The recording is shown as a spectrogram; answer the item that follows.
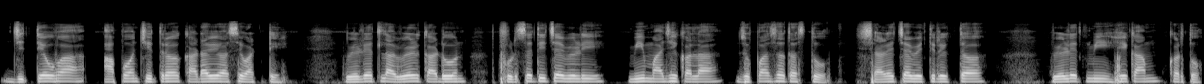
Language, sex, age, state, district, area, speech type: Marathi, male, 18-30, Maharashtra, Washim, rural, spontaneous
